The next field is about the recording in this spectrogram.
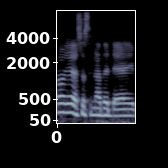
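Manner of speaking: plain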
